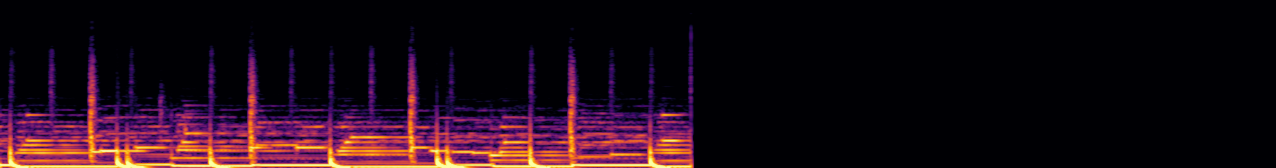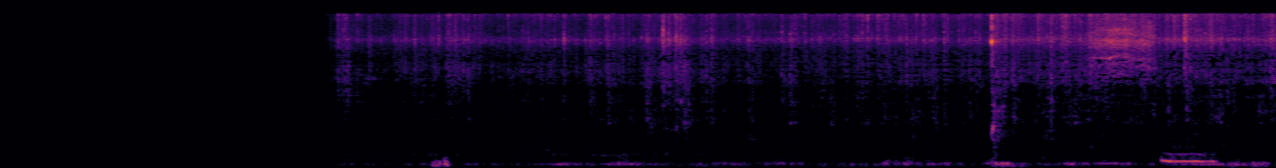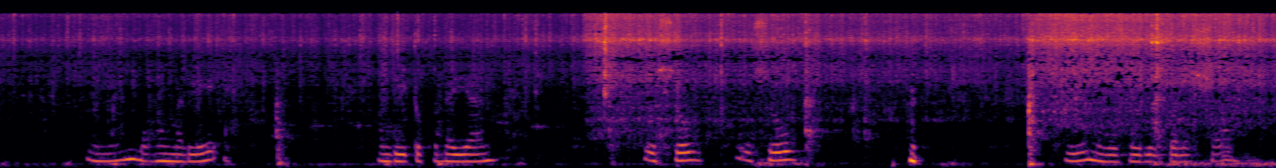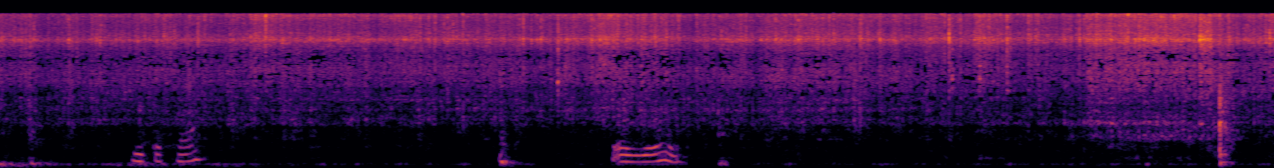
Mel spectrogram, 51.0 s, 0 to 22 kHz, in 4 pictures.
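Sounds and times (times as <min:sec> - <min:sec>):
meat sizzling on a grill: 0:16.0 - 0:51.0.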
